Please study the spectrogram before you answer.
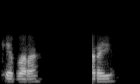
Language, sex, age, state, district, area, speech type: Malayalam, male, 18-30, Kerala, Palakkad, urban, conversation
